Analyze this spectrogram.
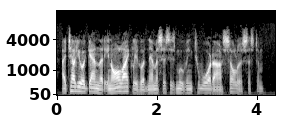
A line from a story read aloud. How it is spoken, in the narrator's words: said raising her voice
